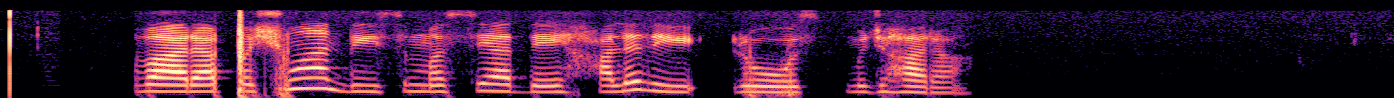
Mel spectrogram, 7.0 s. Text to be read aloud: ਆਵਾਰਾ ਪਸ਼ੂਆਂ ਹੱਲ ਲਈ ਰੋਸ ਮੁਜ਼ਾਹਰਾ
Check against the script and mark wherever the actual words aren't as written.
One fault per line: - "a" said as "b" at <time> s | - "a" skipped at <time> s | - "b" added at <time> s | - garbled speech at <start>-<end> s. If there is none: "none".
- "ਦੀ ਸਮੱਸਿਆ ਦੇ" added at 1.6 s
